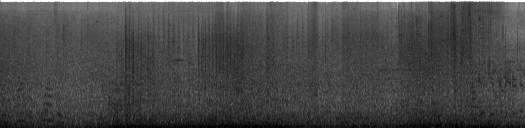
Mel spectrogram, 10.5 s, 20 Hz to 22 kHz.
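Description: A mech blowing up in the MechWarrior 5: Mercenaries game, a loud, dense rumbling blast that swells after about two seconds and keeps roaring to the end, with radio voices over it.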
